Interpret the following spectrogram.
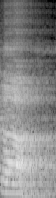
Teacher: देखिए, कहने का मतलब है स्पर्श, तालु, कंठ, होठ, कोई भी वर्ण स्पर्श करता है स्थान विशेष को, कंठ को, कंठ के स्थान को, जैसे बोलते हैं क, तो कंठ के कंठ को वो हवा जो निकलता है फेफड़ा से कंठ को स्पर्श करते हुए निकलता है, इसलिए उसका नाम स्पर्श व्यंजन रखा गया है।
